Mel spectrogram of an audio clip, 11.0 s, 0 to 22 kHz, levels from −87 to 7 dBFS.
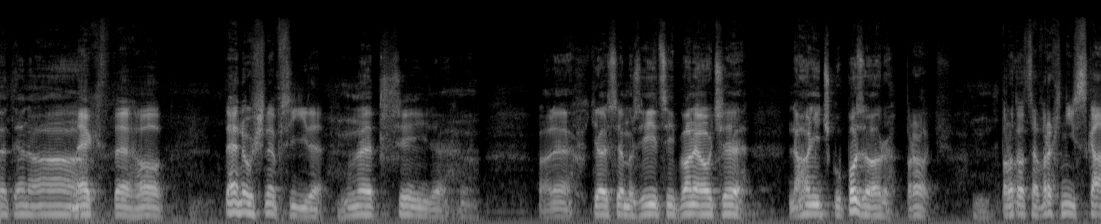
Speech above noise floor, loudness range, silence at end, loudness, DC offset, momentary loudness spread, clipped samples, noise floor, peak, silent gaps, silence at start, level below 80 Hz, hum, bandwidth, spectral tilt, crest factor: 30 dB; 5 LU; 0 s; -28 LUFS; 0.1%; 12 LU; under 0.1%; -58 dBFS; -10 dBFS; none; 0 s; -54 dBFS; none; 16 kHz; -5 dB/octave; 20 dB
